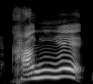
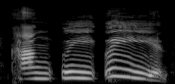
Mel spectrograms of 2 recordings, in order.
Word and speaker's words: 강의의: 또 강의에 라고 얘기하면 강의의 요거는 두 번째 음절이지만 그대로잖아요. 그래서 그 의로 발음해도 되고 이로 발음해도 되는 거예요. 그래서 강의의도 되고 강의에도 되고 요거는 조사니까 의 또는 에잖아요. 그런데 두 번째 음절에 오는 의는 의 또는 이라고 해도 된다 그랬어요. 그러니까 이에다가 조사 의 또는 에 네 가지 경우가 모두 된다. 강의의, 강의에, 강의에, 강의의, 강의에. 이 모든 발음이 다 됩니다.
